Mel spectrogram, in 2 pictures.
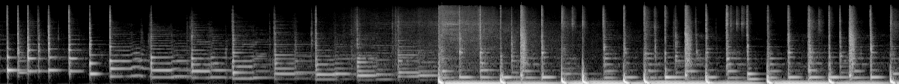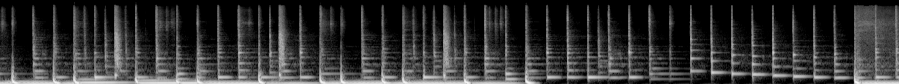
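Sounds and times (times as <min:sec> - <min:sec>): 
turntable strains: 0:02.7 - 0:16.2, 0:17.1 - 0:17.9.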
